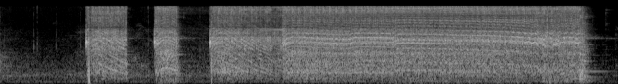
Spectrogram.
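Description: Cordless drill working on a metal trellis pipe: two short bursts, then one steady run of about four seconds that steps up slightly in pitch soon after it starts.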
